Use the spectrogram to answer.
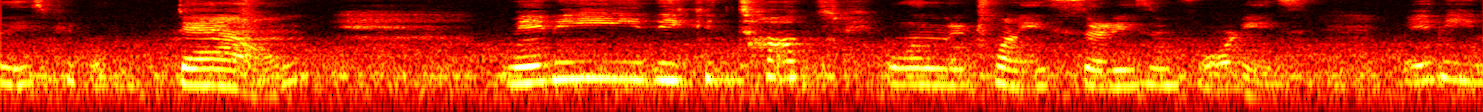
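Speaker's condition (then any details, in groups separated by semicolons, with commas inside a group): Cerebral palsy, triplegia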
